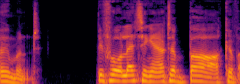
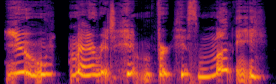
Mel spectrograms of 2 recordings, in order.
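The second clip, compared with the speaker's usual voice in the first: very high, slow, tearful wail; crying, high-pitched reproach; sobbed accusation; slower than usual. A narrator's reading. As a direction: sob the words out in a high voice. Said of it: "Jennifer sobbed".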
